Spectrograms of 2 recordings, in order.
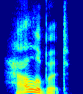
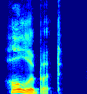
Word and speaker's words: halibut: But halibut is pronounced with a short A sound, halibut. Theoretically, it should be pronounced holibut, but it's a three-syllable word, and over time, that first syllable tended to be pronounced short, so it became halibut instead of holibut.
